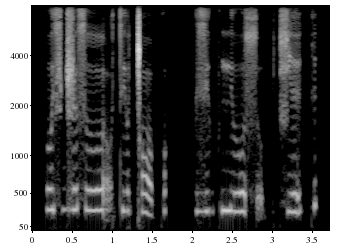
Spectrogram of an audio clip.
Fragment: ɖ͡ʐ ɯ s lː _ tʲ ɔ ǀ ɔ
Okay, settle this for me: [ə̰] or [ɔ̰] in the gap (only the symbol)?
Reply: ɔ̰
